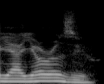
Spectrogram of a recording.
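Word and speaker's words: Yaoyorozu: Oh, it is Momo Yayorozu.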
